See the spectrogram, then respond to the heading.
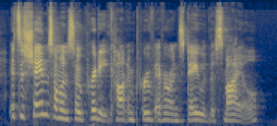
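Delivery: ordinary delivery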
